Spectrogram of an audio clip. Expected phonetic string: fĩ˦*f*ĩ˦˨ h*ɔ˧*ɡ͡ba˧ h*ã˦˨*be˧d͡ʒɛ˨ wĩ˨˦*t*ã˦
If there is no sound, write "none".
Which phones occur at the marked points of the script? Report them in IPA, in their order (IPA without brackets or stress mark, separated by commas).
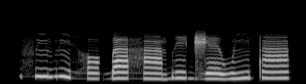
b, ɔ˨, ã˨, t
